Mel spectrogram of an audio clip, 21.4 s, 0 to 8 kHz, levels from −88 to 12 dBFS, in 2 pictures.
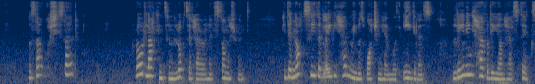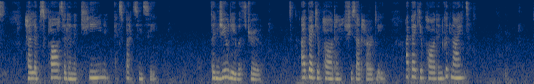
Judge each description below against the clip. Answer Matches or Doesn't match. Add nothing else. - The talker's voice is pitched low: Doesn't match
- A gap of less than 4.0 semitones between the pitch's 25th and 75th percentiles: Doesn't match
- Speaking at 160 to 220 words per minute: Doesn't match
